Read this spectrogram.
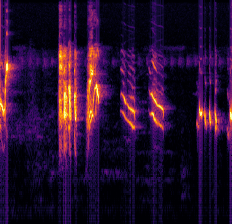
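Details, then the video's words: Long-tailed shrike singing briskly, used as a lure to prompt young shrikes into song: a high squeaky note, then buzzy rasping bursts and slurred whistled phrases, ending in a quick chattering run. "Pancingan Burung Cendet Gacor Dor Terbukti Ampuh dan Gacor Pencetak Pentet Calon Juara"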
